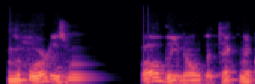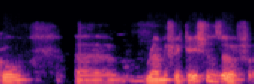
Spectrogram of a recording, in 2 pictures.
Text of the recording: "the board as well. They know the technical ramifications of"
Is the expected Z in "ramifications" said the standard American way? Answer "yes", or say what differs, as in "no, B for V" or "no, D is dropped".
yes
